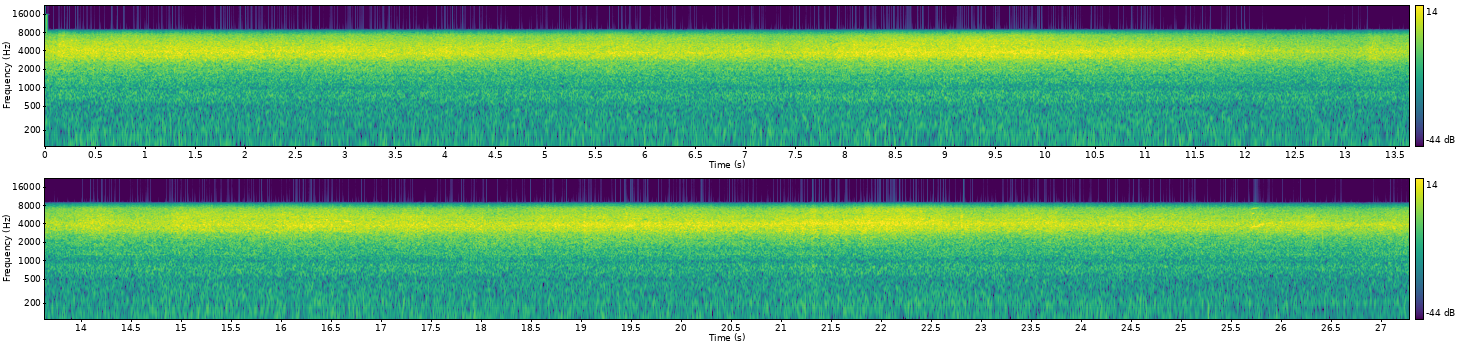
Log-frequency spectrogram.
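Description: Ocean surf breaking and washing up the beach: a steady, unbroken wash of noise with a low rumble under it.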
